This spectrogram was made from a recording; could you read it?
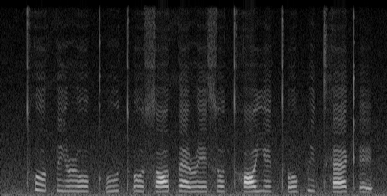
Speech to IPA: tʰ o θ i ɹ o kʼ u tʼ o s ɒ θ æ ɹ e s o tʰ ɒ j e tʼ o p i tʰ æ kʼ e

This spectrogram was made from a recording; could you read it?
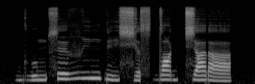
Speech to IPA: ɡʱ u˨ m s ø˦ v i˦ ŋ ɗ i˨ ɕ ə˨ s dˤ œ˧ ɡ t͡ɕ a˧ ɾ a˨

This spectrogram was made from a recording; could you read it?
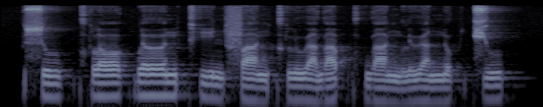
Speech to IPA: s uː˨˩ p̚ kʰ l ɔː˦˥ k̚ l ɤː˥˩ n kʰ i˨˩ n f a˨˩ ŋ kʰ l u˨˩ a̯ w a˥˩ p̚ kʰ w a˨˩ ŋ l ɯ˨˩ a̯ n o˨˩ k̚ t͡ɕ u˦˥ k̚

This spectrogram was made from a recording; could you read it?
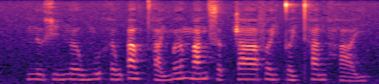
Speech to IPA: n ɨ˨˩ x i˨˩˨ ŋ əː˨˩ w m u˨˩˦ h ə˨˩˦ w ʔ a˧ w t̪ʰ a˨˩˨ j m əː˧˥ m a˧˥ n s ə˨˩ k̚ ʂ aː˧ f ə˧ j t̪ ə˨˩ j t̪ʰ a˧ n h a˨˩˨ j

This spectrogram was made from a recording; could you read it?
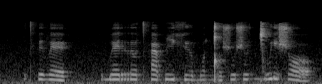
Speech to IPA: tʰ e v ɛ | b ɛ r ɤ tʰ a p i xʲ ɤ b ɔ ɡ͡ǃ ɔ ʃ u ʃ ɯ ɡ͡ǀ u ɾʲ ɛ ʃ ɔ

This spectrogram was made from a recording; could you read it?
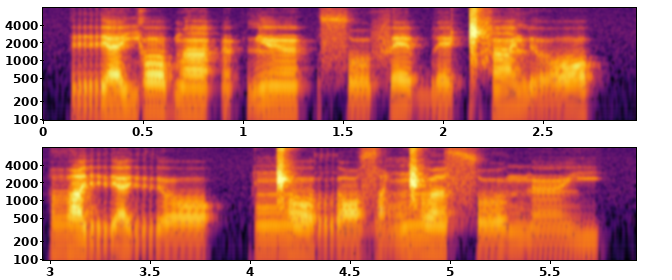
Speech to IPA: rʲ a˧ j ɔ˦ b ã˧ ʔ œ̃˨ ʔ lʲ œ̃˦ | sˤ u˨ f ɛ˧ b ɛ˨ ǁʰ ã˧ lʲ ɔ˨˦ | ðˤ ɛ˦ rʲ a˧ rʲ ɔ˧ | ŋ͡ǁ ɔ˦˨ r ɔ˨ zˤ ə˨ ŋ͡ǁ o˦ j sˤ u˨˦ n œ̃˧ j

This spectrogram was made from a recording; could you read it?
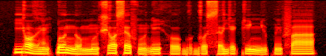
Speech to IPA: j ɔ˦˨ ɣ ɛ̃˨ k͡p o˦ n o˨ m ũ˨ ʃ ɔ˦ s ə˦ f ũ˨ ɗ ĩ˧ h oː˧ ɡʷ e˧ ɡ o˧ s ə˨˦ j e˧ k i˧ ɲ ɨ˨ p ĩ˧ f aː˦

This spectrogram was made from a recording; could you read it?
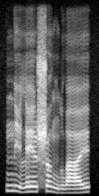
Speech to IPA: n̪ i˥˩ l e˥ ɪ̯ ʂ ɤ˥˩ ŋ l w a˧˥ ɪ̯

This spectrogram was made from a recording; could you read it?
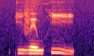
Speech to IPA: k i v ɛ w x i

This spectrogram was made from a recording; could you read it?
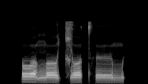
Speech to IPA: ʋ o˥˨ ŋ oː˧ t͡ɕ oː˧˥ t̪ʰ ɯː˧ m

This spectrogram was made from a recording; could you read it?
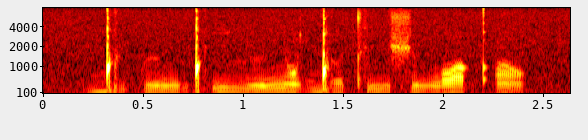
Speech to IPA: ɡ͡ǃ ɨ p ʉ ŋ ǃʼ i ʎ ʉ ɲ ɔ̃ ɡ͡ǃ ɵ tʼ i ʃ ɨ ŋ ɔ qʼ ɔ̃

